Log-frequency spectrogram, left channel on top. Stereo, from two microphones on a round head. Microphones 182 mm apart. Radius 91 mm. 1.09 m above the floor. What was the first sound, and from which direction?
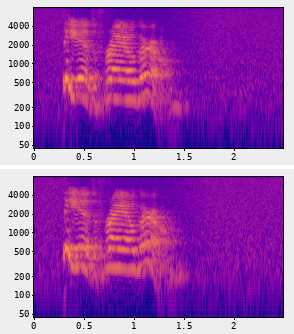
A woman speaking, 25° left (ahead or behind).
